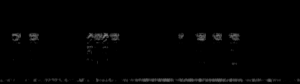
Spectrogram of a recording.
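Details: Nest-box great tits at Théding, France, 4 May 2021, while a large peanut is brought as food. Short clusters of high squeaky peeps come in bursts of two to four, over a low indoor hum.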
